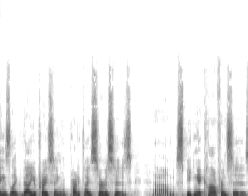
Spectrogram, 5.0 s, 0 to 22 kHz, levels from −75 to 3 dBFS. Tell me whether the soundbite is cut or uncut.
cut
